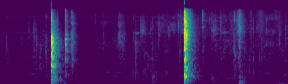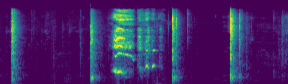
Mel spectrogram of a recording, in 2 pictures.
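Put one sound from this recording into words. A shoe slaps hard on a rug over a wooden floor.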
